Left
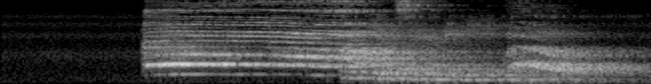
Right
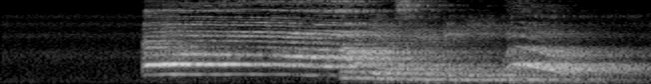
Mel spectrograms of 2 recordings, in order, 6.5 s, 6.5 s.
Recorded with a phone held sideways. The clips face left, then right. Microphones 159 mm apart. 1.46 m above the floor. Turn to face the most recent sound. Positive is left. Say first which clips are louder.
# right 3 dB
turn(degrees=-75)  # may be behind; listen again after turning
